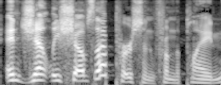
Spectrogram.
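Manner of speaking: usual speaking voice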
